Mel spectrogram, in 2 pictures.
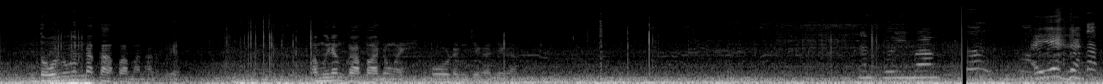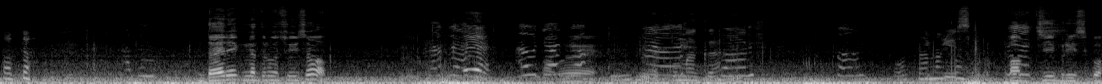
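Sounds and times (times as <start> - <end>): car engine and tyres rumbling: 0.0 - 22.0
people talking: 16.6 - 18.6, 20.0 - 22.0.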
